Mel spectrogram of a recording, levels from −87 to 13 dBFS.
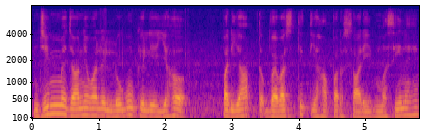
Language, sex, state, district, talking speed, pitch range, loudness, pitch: Hindi, male, Madhya Pradesh, Dhar, 155 wpm, 115-140 Hz, -18 LUFS, 125 Hz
